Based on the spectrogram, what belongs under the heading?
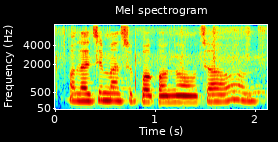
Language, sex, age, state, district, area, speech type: Nepali, female, 30-45, West Bengal, Kalimpong, rural, spontaneous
